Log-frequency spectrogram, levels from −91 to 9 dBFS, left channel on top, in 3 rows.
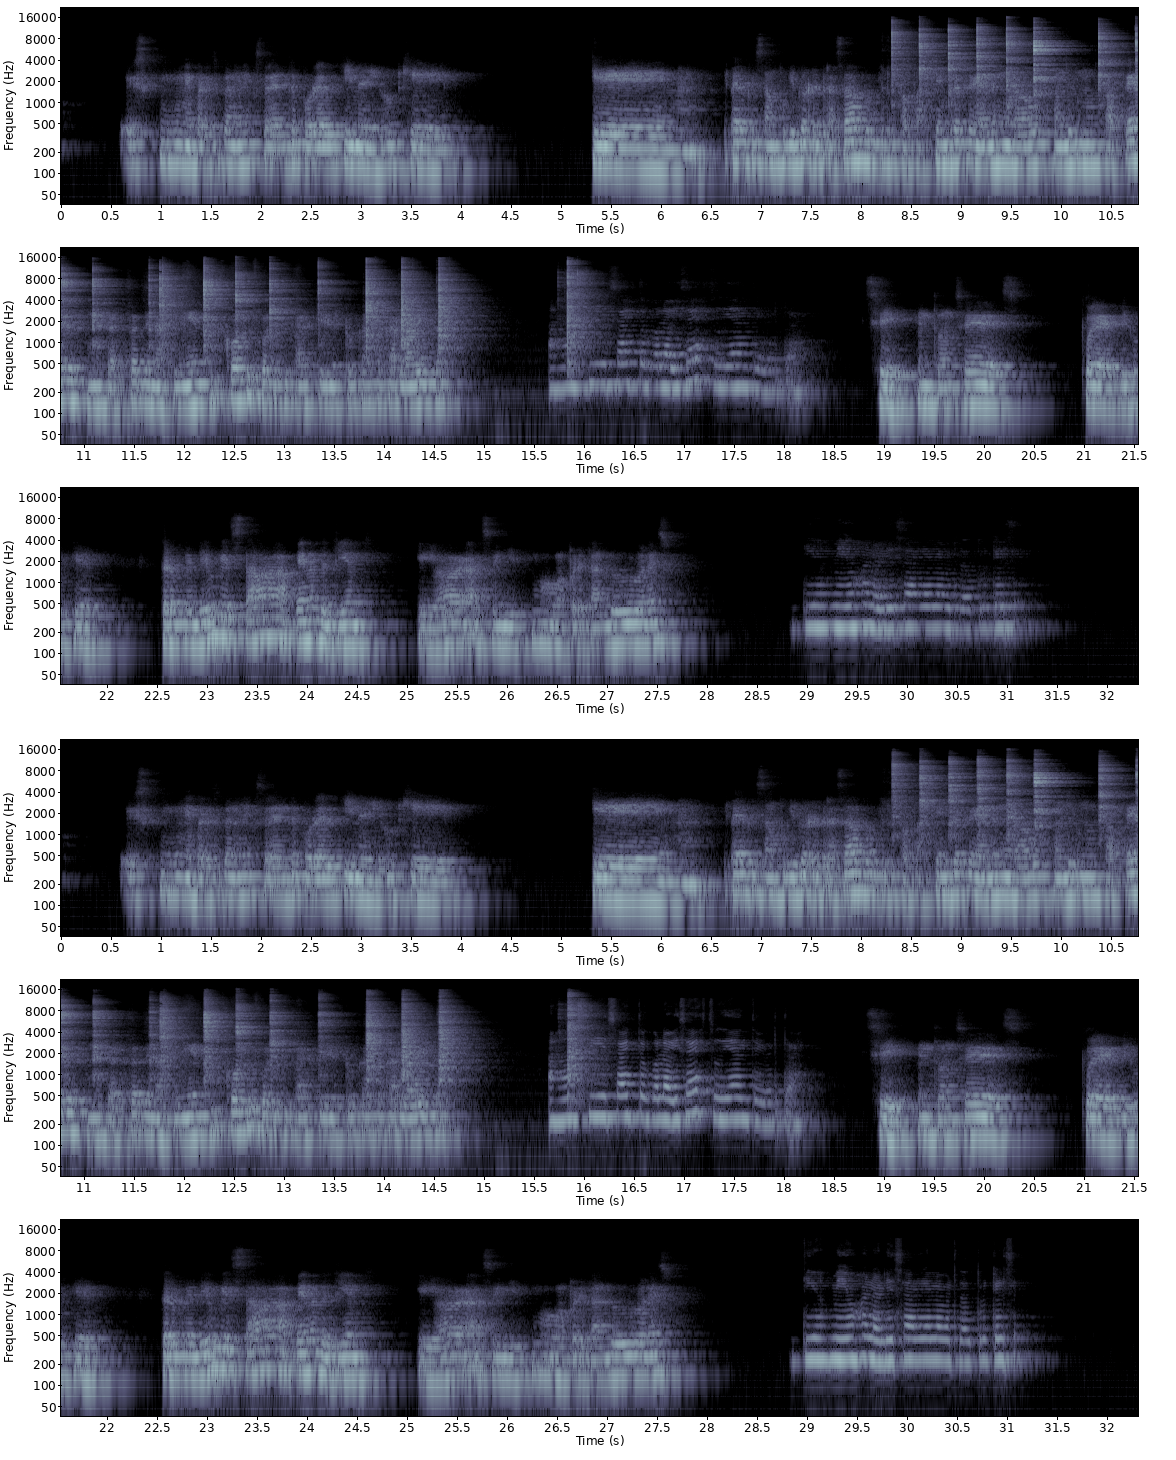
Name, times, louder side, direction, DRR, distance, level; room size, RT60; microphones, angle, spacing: voice 1, 0.6-3.9 5.3-14.6 18.9-20.2 21.0-21.9 22.5-24.6 25.1-27.6, left 1 dB, 25° left, 1 dB, 0.6 m, -33 dB
sound 1, 8.3-10.1 10.4-10.5 10.7-11.2 11.4-13.4 13.8-14.7 15.1-15.2 15.7-16.0, left 2 dB, 55° left, 0.9 m, -32 dB
voice 2, 15.6-18.2 28.8-31.1, right 3 dB, 45° right, 8 dB, 0.3 m, -37 dB
5.4 x 2.6 x 3.0 m, 0.81 s
head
